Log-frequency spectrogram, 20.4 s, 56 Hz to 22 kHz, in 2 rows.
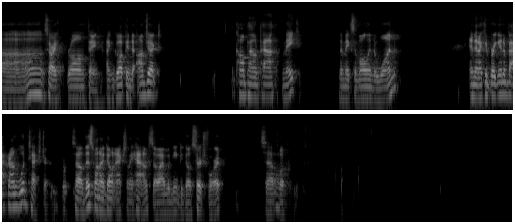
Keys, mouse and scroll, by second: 1.4 click, 3.2 click, 12.9 click, 13.9 click, 16.1 click, 17.1-20.4 typing, 20.0-20.4 drag.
